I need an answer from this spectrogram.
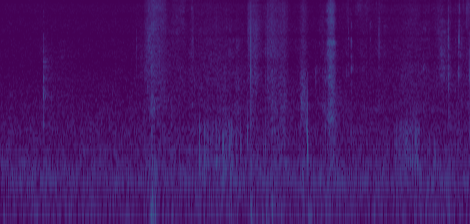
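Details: A Cocker Spaniel "talks" with a low, continuous rumbling grumble broken by brief breathy snorts while being refused food its owner is eating.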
